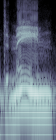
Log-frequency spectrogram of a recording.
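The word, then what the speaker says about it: demesne: And the domain, which is spelled like demence, but the domain is the area around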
